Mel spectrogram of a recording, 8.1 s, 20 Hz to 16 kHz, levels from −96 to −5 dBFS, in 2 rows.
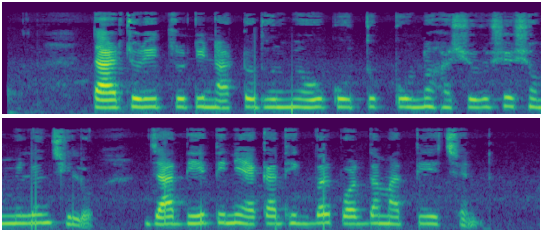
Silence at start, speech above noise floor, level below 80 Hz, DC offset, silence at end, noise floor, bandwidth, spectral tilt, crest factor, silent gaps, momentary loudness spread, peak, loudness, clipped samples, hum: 0.7 s; 32 dB; -62 dBFS; under 0.1%; 0.45 s; -56 dBFS; 11.5 kHz; -2.5 dB/octave; 24 dB; none; 11 LU; 0 dBFS; -23 LUFS; under 0.1%; none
